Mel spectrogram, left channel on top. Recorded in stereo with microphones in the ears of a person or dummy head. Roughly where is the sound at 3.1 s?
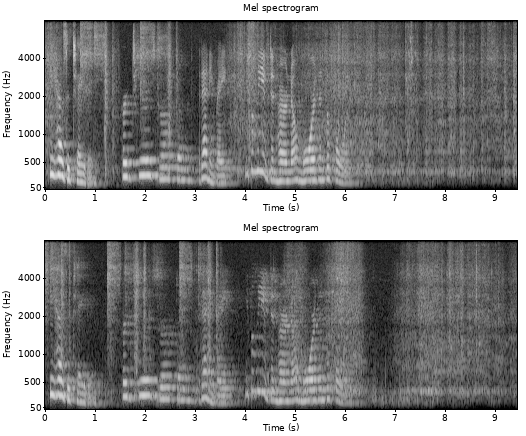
Left.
